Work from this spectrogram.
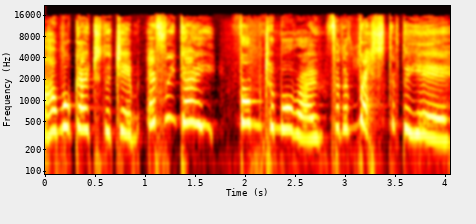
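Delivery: put-on drunk London accent. Mocking people's drunk midnight New Year's resolutions, in a mock-drunk London accent. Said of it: "whenever you do an accent, you go like London pigeon vibes".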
